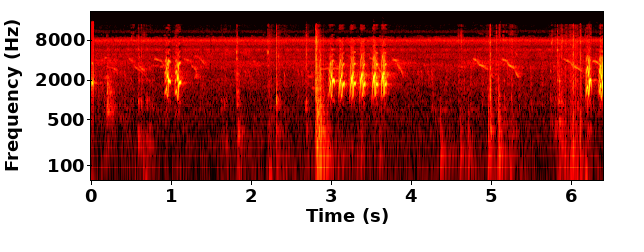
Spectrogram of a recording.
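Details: Female sooty-headed bulbul calling the male, sharp bursts of rapid repeated notes in short runs, separated by quieter stretches with clicks, knocks and faint background chirps.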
